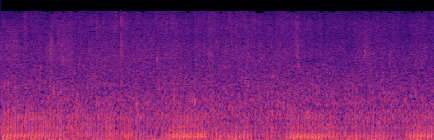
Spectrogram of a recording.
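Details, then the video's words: Cat purring with relaxing ambient rain behind it: a low, throbbing rumble that swells and fades with each breath, roughly once a second, over a continuous rain hiss. "Cat Purring Sound"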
